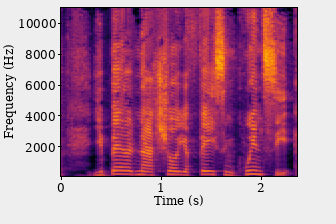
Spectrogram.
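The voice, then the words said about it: Exaggerated thick Boston accent. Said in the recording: “she in the Boston, the most Boston accent possible”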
